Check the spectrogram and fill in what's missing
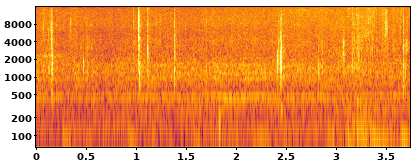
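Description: Honey bees buzz steadily at close range on an open hive frame, a dense hum broken by short, sharper passes as individual bees fly near.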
